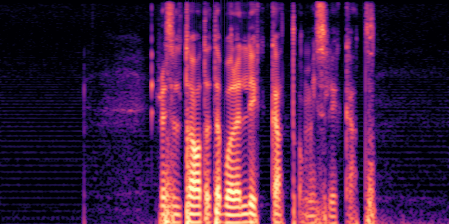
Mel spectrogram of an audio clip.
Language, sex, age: Swedish, male, 24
